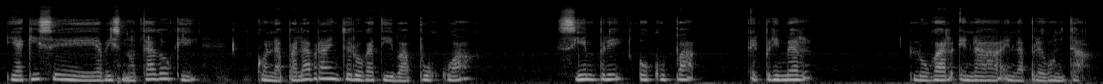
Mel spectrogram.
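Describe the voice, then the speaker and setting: A woman teaching a French lesson, explaining grammar and slowly repeating model phrases for learners. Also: mid-range voice, husky. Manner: slow, carefully articulated model phrases, each repeated. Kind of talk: language lesson.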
